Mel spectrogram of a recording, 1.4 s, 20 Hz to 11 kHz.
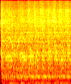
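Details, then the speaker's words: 496 big block Chevy on a run stand during break-in, after fixing oil pan issue: engine spins over briefly, fires promptly and settles into a smooth, even run without knocks or misses; normal start and run. "motor sounds really good and healthy"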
